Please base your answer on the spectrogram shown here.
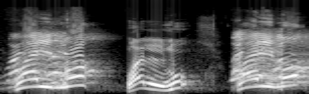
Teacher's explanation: کو لام سے ملانا ہے لام کو نہیں ہلائیں گے مگر میم کو حمزہ سے ملائیں گے اور حمزہ کو جھٹکا دے کے ادا کریں گے · واؤ کو لام سے ملانا ہے لام کو نہیں ہلائیں گے مگر میم کو حمزہ سے ملائیں گے اور حمزہ کو جھٹکا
